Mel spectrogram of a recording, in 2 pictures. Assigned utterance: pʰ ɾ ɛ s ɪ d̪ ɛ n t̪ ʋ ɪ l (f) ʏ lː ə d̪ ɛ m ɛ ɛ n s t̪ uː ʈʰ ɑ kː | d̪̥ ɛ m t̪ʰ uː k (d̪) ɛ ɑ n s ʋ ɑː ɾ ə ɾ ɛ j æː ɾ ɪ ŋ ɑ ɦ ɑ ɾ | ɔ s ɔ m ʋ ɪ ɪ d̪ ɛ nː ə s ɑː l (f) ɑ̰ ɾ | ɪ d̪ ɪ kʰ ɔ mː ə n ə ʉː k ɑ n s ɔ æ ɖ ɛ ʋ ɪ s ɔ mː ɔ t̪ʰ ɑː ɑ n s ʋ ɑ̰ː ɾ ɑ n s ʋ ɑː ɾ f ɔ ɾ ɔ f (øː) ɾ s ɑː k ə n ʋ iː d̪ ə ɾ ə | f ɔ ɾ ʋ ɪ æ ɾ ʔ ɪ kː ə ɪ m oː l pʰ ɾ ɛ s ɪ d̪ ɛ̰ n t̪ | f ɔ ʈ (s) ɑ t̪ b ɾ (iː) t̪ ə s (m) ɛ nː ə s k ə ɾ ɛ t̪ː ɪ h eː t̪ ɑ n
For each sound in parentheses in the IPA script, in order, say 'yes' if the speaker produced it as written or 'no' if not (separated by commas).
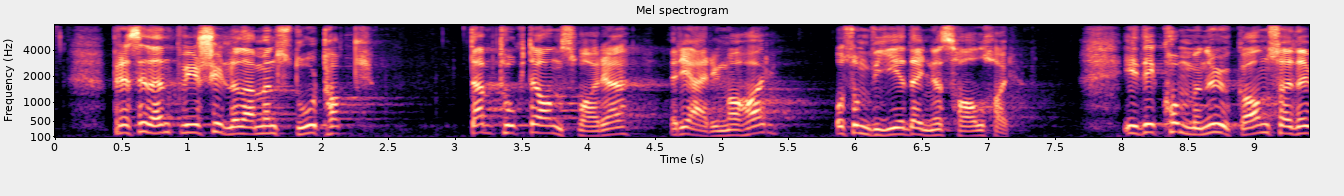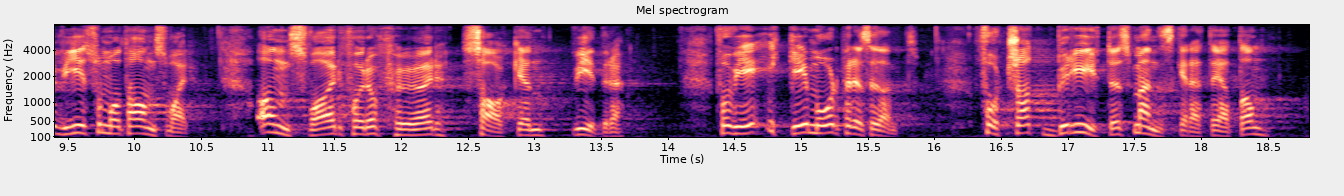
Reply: no, yes, no, yes, no, no, yes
